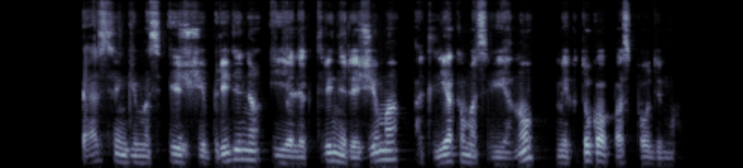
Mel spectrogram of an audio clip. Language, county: Lithuanian, Vilnius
